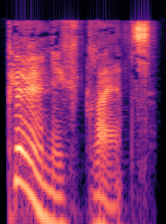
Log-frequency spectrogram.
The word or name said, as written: Koniggratz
